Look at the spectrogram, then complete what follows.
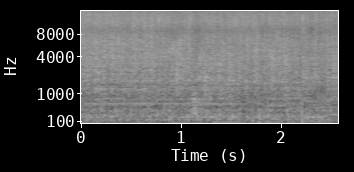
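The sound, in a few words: sautéing red chicory in Italian olive oil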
